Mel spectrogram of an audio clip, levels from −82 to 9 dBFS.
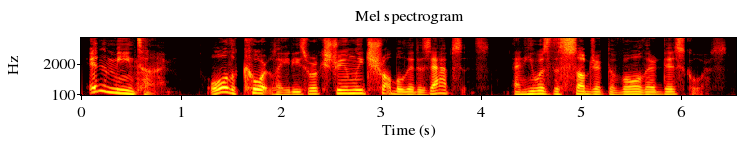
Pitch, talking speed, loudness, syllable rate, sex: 150 Hz, 200 wpm, -18 LUFS, 6.0 syllables/s, male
